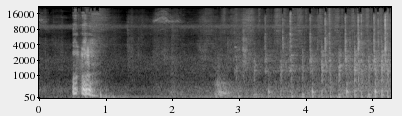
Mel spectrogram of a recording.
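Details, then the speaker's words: ET110 single-cylinder diesel with a sharp metallic "kek-kek" knock over rough idle, building as it runs, plus white smoke; still usable; suspected small-end bushing failure or melted crank bearing, judged piston pin knock. "อ่าอาการมันเป็นยังไงนะพี่>>มันเขกดังเก๊กๆๆๆๆๆ"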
